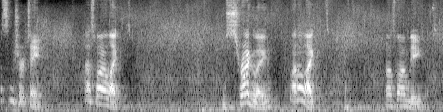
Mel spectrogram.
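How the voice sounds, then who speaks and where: A man at a fairly quick pace, with very wide pitch swings, big swings in loudness, long, frequent pauses, and noticeable background noise. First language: non-English. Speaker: video game streamer. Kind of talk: live stream chat while gaming. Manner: casual, hesitant with repetitions.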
